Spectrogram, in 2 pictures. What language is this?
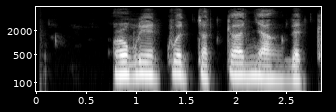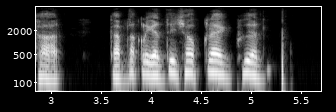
Thai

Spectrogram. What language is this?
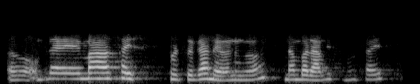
Bodo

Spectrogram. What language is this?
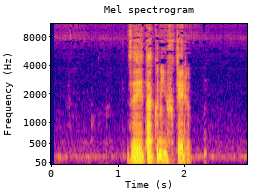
Japanese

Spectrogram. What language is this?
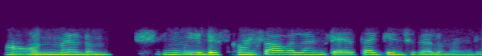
Telugu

